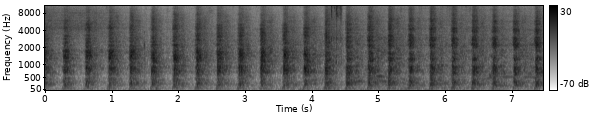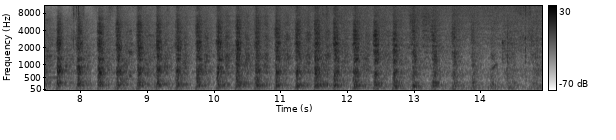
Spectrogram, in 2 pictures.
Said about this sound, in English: You can hear the gentle puffing of the train. It's left the viaduct and it's only seconds away from getting here. You can see the steam just rising above it. It's not going at full throttle, but there is steam coming from the funnel.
